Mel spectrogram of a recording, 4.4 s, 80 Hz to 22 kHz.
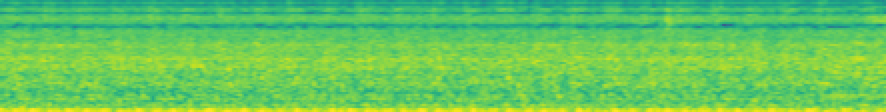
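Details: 2004.5 Duramax 6.6 LLY diesel with misfire and P1241 (PCM-to-FICM supply command), regulator mA showing sawtooth then flatline: deep idle with uneven chop, about two surges a second; rough idle, regulator or other cause unconfirmed.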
